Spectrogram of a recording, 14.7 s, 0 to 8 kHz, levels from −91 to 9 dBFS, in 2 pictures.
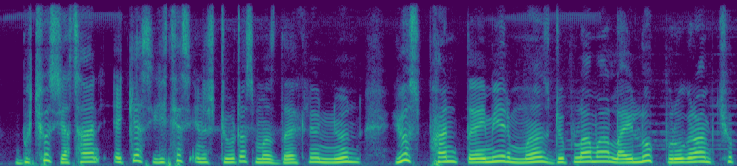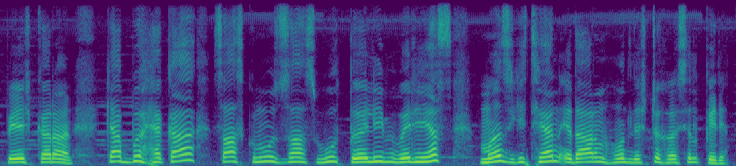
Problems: none marked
